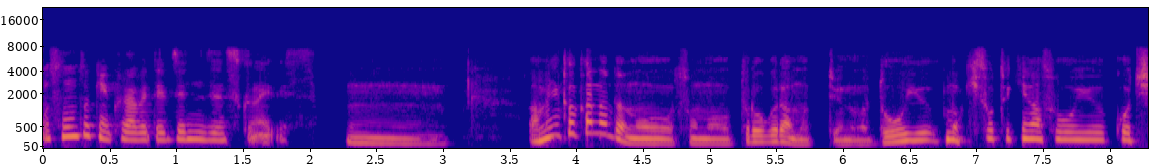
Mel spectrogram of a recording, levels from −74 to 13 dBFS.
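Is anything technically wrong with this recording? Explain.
No, nothing in this speech recording stands out as a technical fault. It has passed through Speex coding at a high setting, around 34 kbps, and leaves at most faint traces, with the top of the band ending near 7.7 kHz.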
